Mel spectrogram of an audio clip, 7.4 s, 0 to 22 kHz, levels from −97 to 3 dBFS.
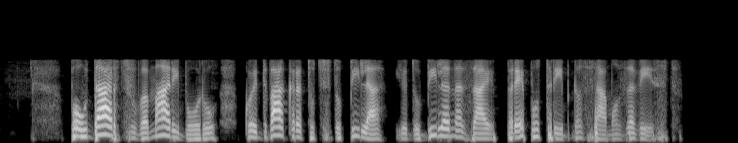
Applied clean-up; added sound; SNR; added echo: none; none; none; none.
